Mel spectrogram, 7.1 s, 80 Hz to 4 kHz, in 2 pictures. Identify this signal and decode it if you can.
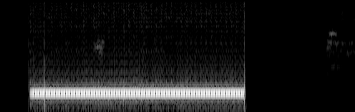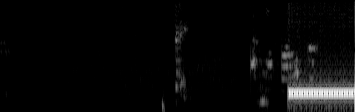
Ringback tone (North America), 440 + 480 Hz.
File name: rg-1600-unknown- - - .8934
